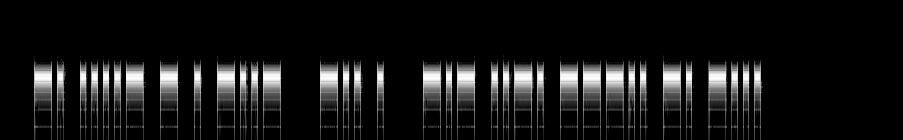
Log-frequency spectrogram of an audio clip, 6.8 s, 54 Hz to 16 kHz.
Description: Morse code, heard as a keyed tone, about 28 wpm, 700 Hz. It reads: N4TEX DE KF8NB
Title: USA Callsign DE Callsign - 5 Characters - 28wpm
